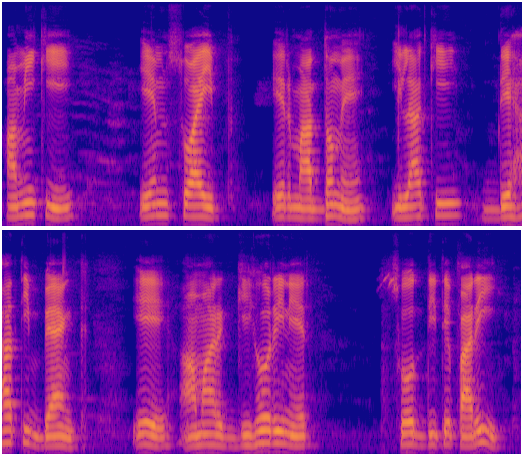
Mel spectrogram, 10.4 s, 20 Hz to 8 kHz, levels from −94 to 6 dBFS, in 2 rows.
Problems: none marked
